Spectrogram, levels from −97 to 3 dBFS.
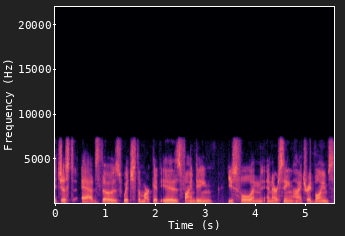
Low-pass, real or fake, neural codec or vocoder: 7.2 kHz; real; none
